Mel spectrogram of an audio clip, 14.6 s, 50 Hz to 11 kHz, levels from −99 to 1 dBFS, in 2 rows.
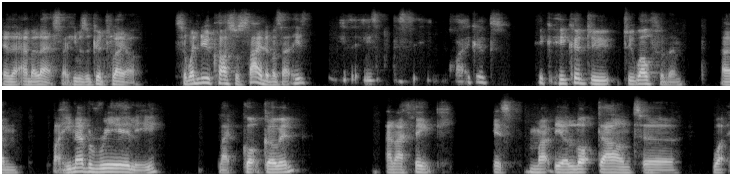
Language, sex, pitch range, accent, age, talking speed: English, male, 110-135 Hz, British, 20-39, 200 wpm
